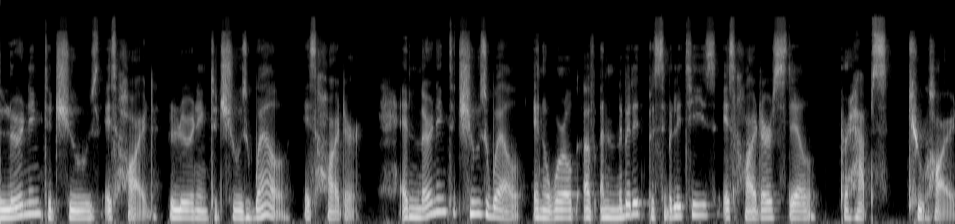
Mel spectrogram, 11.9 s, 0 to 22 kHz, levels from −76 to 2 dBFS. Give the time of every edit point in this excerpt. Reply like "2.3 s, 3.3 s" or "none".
2.0 s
